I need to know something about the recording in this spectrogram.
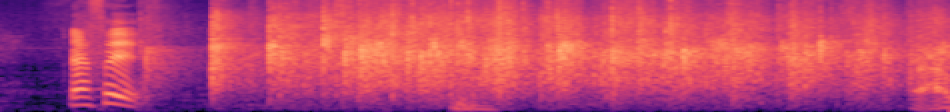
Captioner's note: applause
